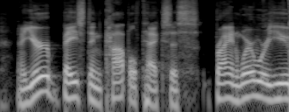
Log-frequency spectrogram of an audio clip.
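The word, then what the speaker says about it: Coppell: Now you're based in Coppel, Texas, Brian. Where were you when you were based out there? Oh, I said it wrong. You know, think of Cop Hell.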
